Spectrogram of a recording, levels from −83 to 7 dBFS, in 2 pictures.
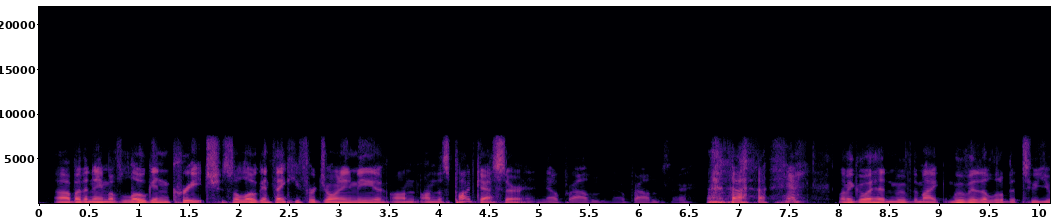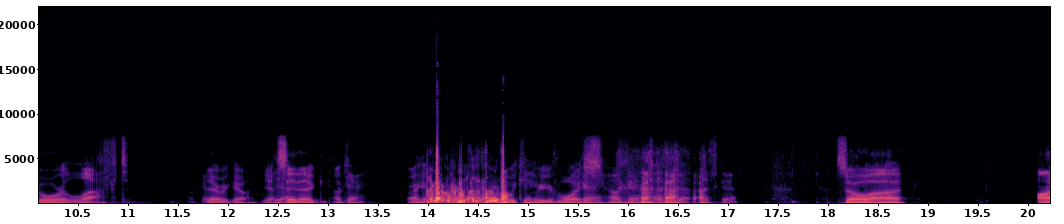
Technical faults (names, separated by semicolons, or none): codec payload misread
